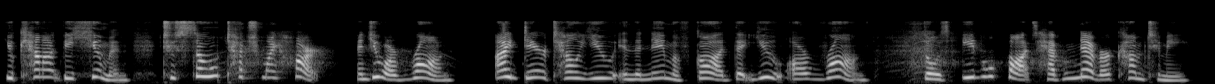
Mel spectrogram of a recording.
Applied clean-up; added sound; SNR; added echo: neural mask model DeepFilterNet 3.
